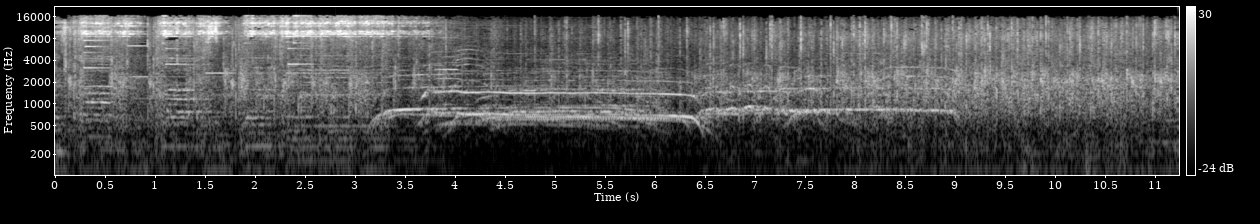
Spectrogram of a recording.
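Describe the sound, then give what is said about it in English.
An audience claps along to the Christmas version of a theme song and cheers loudly throughout, with sustained whooping and voices rising over dense, continuous applause that fills the whole stretch. “The Christmas song is so hard to clap along to.”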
